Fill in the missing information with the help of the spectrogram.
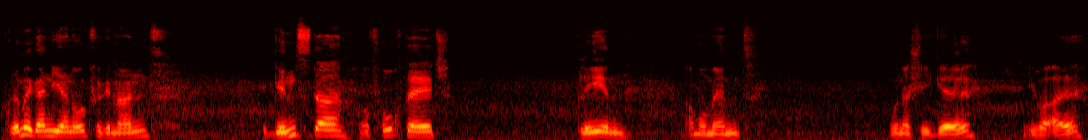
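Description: A man with a Moselle Franconian dialect explaining plants on a casual nature walk outdoors in the countryside, in a halting, unhurried way. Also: lowish voice, a little mellow, slight background noise. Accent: Moselle Franconian dialect of the Saar-Moselle area. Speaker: local nature video maker.

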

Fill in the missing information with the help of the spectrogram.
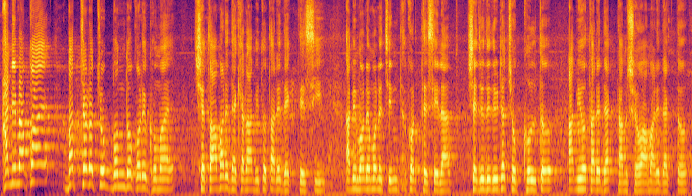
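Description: High, bright-voiced Bangladeshi male preacher storytelling. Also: fairly even intonation, a little hiss or hum. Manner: acts out dialogue, emotive drawn-out calls. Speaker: Islamic preacher. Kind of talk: dramatic storytelling sermon.

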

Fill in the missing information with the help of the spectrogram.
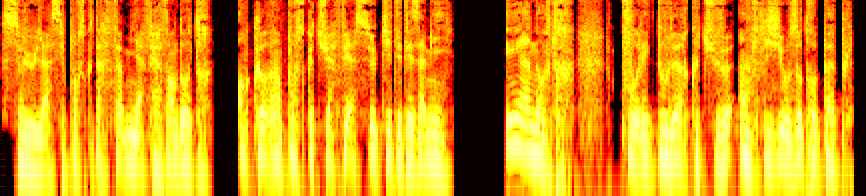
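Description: A man voicing a furious young woman bent on revenge in an audiobook, speaking fast and hard. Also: mid-range voice, fairly bright tone, breathy edge, no room sound, voice pushed up. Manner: furious, hurried.

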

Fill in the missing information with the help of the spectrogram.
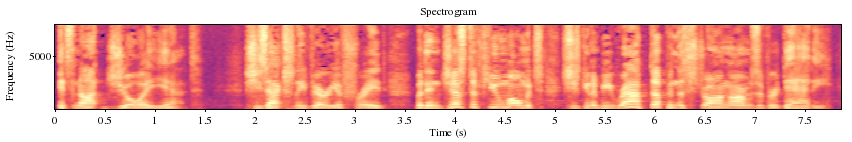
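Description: Lively preacher, playful and animated. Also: male voice, high voice, normal speed. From Canada. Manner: playful, animated storytelling with audience participation. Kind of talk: sermon.

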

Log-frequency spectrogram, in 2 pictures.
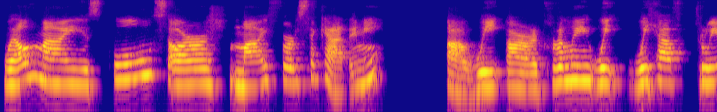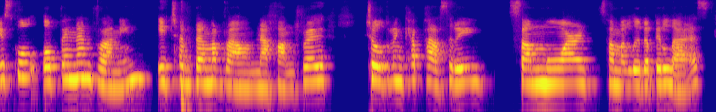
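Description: Her voice is fairly high and a bit bright, a little slow, captured on a rough recording. She's a middle-aged childcare school owner, Italian by first language but raised in Venezuela and speaking with a Venezuelan accent, giving conversational answers as an interview guest via video call from a classroom.

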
